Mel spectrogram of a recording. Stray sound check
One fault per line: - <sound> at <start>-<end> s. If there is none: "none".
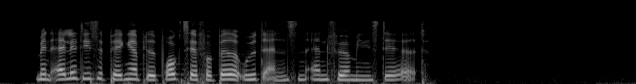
none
